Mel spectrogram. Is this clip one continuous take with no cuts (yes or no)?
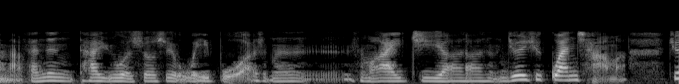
no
